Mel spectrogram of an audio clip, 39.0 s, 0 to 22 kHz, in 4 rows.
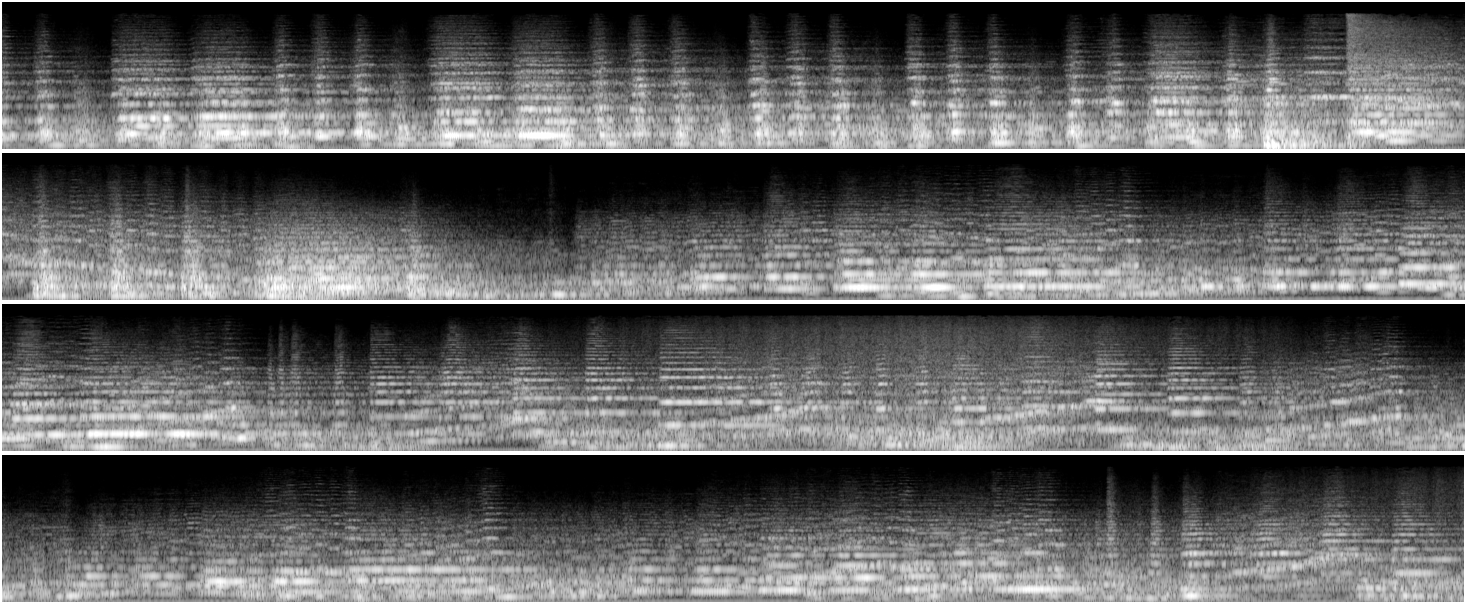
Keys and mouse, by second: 1.6 click, 3.3 i, 3.9 click, 5.4-6.8 drag, 7.6 e, 8.1 click, 9.0-10.5 drag, 9.9 KP_1, 13.8 shift+click, 15.1 shift+click, 17.5 e, 23.7 click, 25.0 click, 25.7 shift+click, 26.7 shift+click, 29.3 shift+click, 30.6 KP_7, 32.4 g, 32.5 x, 34.1 shift+click, 37.8 Tab.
